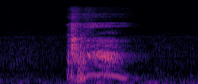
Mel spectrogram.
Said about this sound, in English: For what? For one cough. Which is one thing you really want a guy with smoker's lung to do, is cough.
